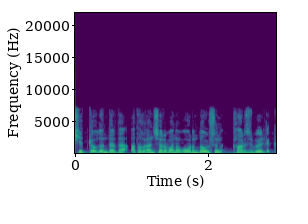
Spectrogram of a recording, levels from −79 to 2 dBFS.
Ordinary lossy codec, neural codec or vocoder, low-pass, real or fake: none; none; 7.2 kHz; real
